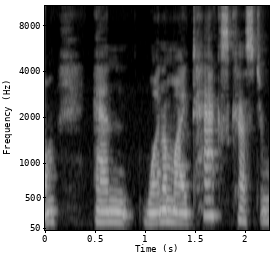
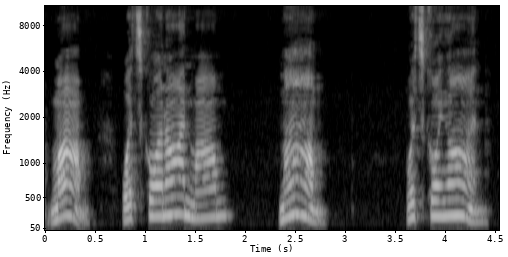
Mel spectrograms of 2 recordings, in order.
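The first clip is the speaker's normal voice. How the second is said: higher, slow worried calling out to mom; anxious plea into the phone; frantic calling; 5 semitones higher, slower than usual. Retold or imitated. Daughter calling her stricken mom, frantic and high.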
